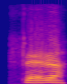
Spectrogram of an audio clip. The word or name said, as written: fera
